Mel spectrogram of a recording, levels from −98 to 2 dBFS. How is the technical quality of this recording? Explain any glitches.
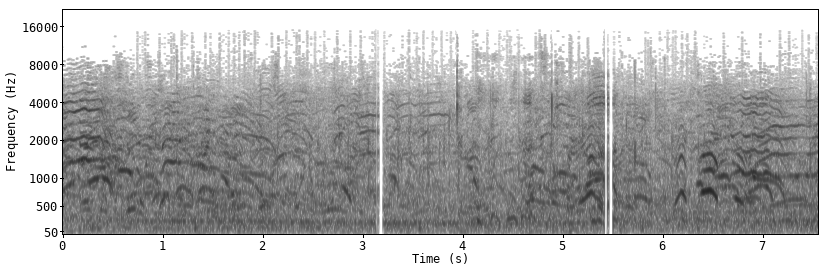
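Two brief glitches stand out, at 3.14 to 3.22 s and 5.42 to 5.52 s, both damaged data in a compressed stream. Corrupted bytes make the decoder misread frames and hunt for the next header, producing a chirp, squawk, click or short hole.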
